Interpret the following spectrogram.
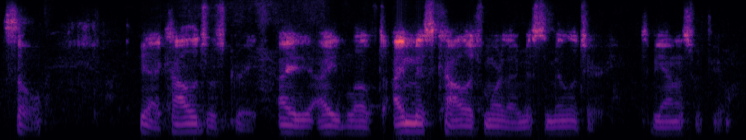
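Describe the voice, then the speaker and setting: A military veteran guest telling stories on a podcast in a casual, profane, rambling way, often checking in with "right?" and "you know what I mean?". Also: male voice, lowish voice, fast, bright, forceful tone.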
